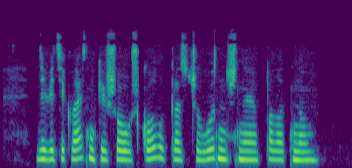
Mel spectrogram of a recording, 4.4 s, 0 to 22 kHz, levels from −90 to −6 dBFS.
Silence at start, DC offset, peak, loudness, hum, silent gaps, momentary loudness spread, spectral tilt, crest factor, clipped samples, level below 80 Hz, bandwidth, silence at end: 0.45 s; under 0.1%; -10 dBFS; -25 LUFS; none; none; 5 LU; -4.5 dB/octave; 16 dB; under 0.1%; -68 dBFS; 10 kHz; 0.45 s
